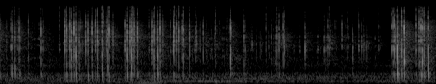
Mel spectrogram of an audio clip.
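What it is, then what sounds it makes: Aluminium aerosol can with plastic cap. Long dark acrylic nails tap fast on a hand-held, hollow Farmdale aluminium whipped cream aerosol can, striking both its metal body and its ribbed purple plastic cap. Dense bursts of sharp, bright clicks and crinkly ticks come in quick clusters with almost no low end, and each tap dies away instantly.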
